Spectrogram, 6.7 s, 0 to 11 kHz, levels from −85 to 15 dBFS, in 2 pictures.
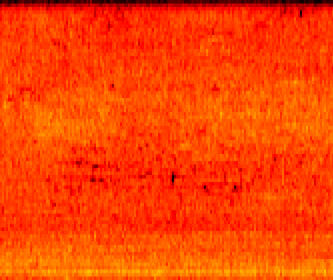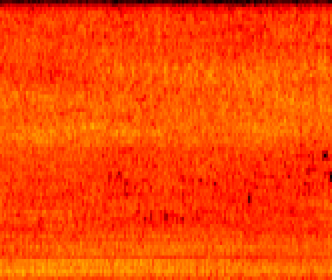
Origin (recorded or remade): recorded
